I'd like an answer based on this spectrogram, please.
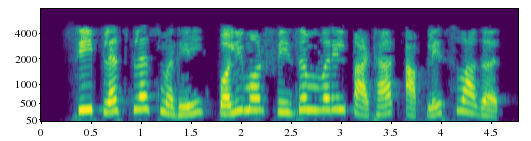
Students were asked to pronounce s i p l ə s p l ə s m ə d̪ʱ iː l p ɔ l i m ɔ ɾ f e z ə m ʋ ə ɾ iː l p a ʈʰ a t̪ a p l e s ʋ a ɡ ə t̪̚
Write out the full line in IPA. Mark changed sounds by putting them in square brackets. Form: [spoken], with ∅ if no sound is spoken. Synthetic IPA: s i p l ə s p l ə s m ə d̪ʱ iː l p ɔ l i m ɔ ɾ f [i] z ə m ʋ ə ɾ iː l p a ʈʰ a t̪ a p l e s ʋ a ɡ ə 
